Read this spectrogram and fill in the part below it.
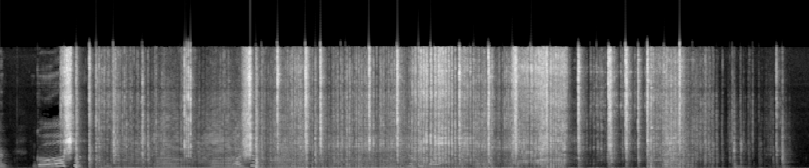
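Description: Spinning tops whir and scrape across a plastic dish.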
